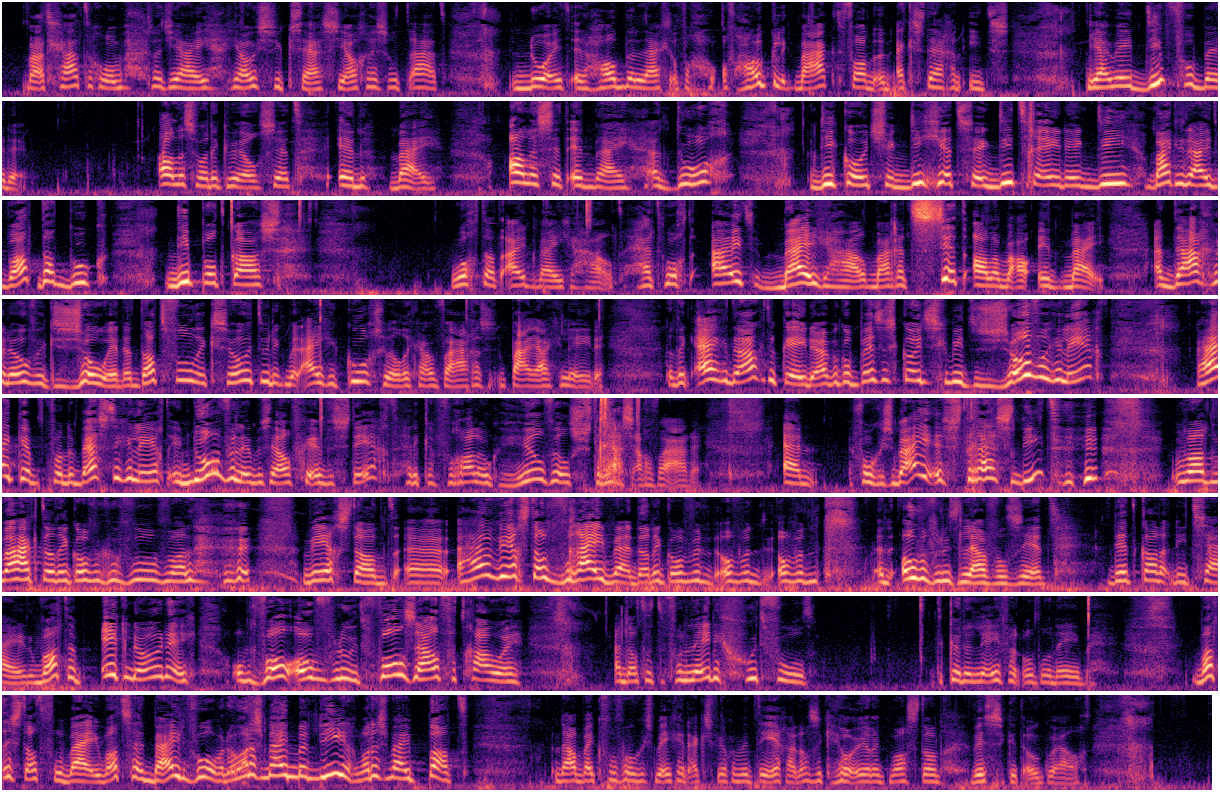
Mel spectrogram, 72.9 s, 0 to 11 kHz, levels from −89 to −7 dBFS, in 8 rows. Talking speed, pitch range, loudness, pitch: 180 wpm, 225-320 Hz, -21 LUFS, 265 Hz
